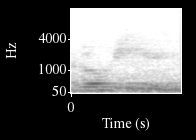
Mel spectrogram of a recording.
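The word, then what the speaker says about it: kopje: game between zebros okay this structure is called the copi our copy and not spelled like the word copy that we're used to but k o j p e or something but it's a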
